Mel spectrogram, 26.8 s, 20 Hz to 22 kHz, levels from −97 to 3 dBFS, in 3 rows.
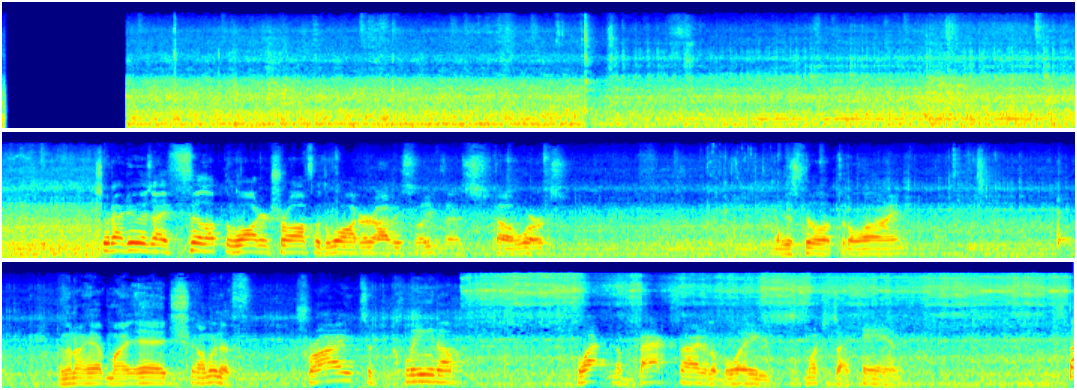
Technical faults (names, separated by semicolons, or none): train of clicks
